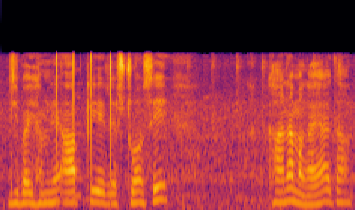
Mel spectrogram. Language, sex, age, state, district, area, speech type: Urdu, male, 18-30, Uttar Pradesh, Shahjahanpur, urban, spontaneous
